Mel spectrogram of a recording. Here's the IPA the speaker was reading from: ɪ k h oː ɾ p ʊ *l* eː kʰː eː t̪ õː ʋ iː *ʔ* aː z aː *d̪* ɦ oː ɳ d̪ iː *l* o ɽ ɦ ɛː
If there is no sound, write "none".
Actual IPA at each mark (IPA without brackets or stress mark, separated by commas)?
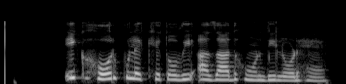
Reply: l, ʔ, d̪, l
